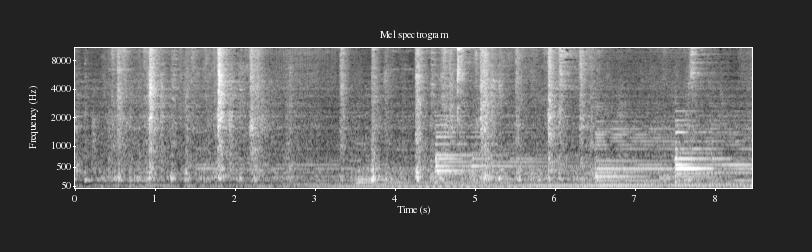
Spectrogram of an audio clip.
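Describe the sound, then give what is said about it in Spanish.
A train locomotive runs through a tunnel with a continuous low rumble and many rhythmic clicking wheel beats. A humming tone joins in the second half. “Así el maquinista, con su sombrero desgastado y rostro afilado, guiaba la locomotora a través de un sombrío túnel”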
